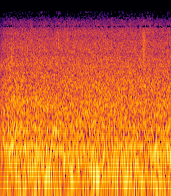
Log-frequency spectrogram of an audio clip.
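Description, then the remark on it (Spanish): A heavy rainstorm at night pours down in a steady, dense roar of hiss, loud and unbroken for the whole stretch, with no voices over it. “Así sea en medio de la noche, cuando está cayendo una tormenta y parece el apocalipsis, no pasa nada.”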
